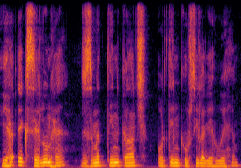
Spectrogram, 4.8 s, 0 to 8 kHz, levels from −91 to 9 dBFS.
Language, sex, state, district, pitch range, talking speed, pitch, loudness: Hindi, male, Jharkhand, Deoghar, 130-140 Hz, 160 wpm, 135 Hz, -13 LUFS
